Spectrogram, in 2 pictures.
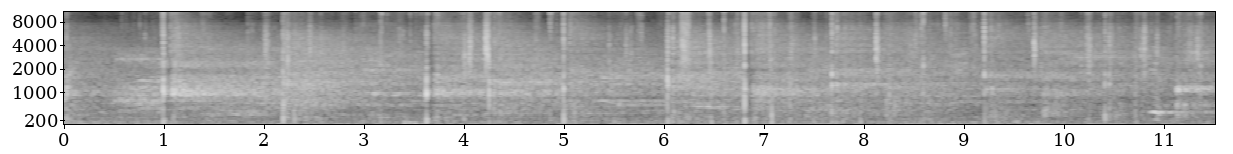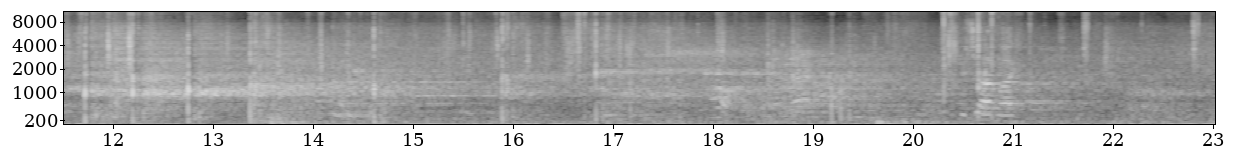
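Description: Pickleball rally: an irregular series of sharp pops as paddles strike the hard plastic ball, along with the ball bouncing on the court, over a background of voices.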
